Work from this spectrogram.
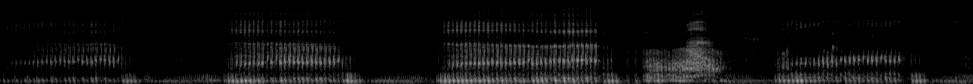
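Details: Domestic cat making strange noises: loud, rough, pulsing purr-like bursts with a nasal tonal band, each about a second long, alternating with quieter breathy phases roughly every two seconds, in a small indoor room.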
